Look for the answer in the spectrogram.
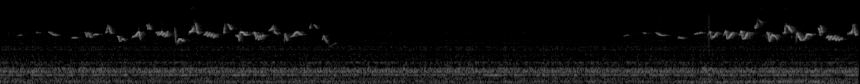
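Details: Male painted bunting singing two separate bursts of rapid, high, sweet warbling, each about three seconds long, with a quiet gap of several seconds between them. Low steady hum in the background.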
